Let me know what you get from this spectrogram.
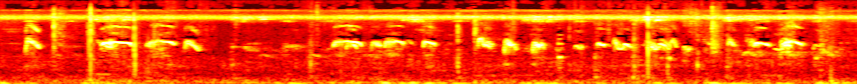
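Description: Birds chirping: runs of short, high chirps repeated in quick succession, over a steady high-pitched whine.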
